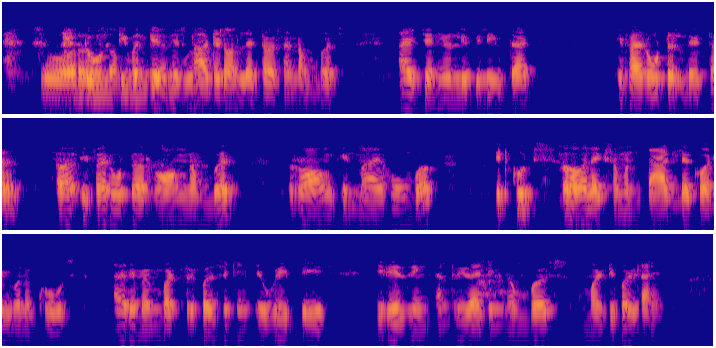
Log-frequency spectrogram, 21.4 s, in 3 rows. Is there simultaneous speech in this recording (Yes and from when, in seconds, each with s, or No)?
Yes, from 0.6 s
